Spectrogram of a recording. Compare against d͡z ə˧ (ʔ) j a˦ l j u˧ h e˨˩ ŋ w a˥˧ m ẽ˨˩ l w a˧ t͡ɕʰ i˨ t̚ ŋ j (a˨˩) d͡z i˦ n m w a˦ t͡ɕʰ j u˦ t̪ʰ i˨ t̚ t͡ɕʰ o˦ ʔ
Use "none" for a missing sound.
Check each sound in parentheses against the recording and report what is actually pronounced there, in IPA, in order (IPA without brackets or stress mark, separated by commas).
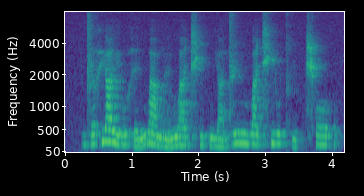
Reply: h, a˨˩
